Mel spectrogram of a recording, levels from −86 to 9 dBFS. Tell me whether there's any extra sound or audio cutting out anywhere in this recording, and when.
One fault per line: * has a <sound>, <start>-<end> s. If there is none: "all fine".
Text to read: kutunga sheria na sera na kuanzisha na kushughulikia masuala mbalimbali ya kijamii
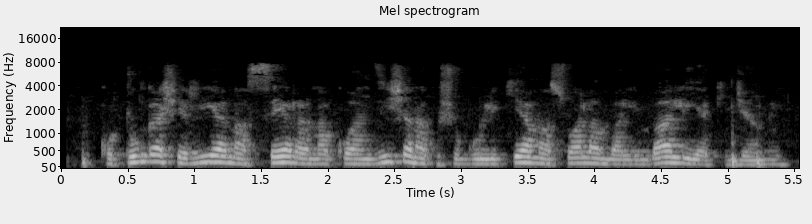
all fine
